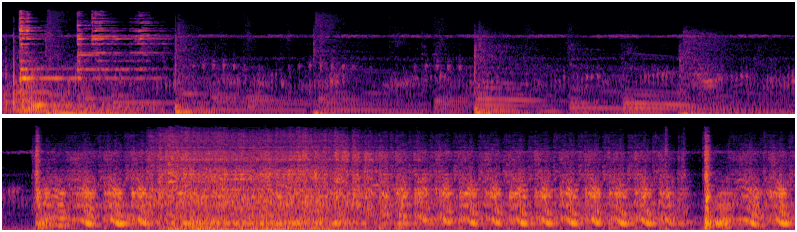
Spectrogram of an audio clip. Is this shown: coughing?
no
